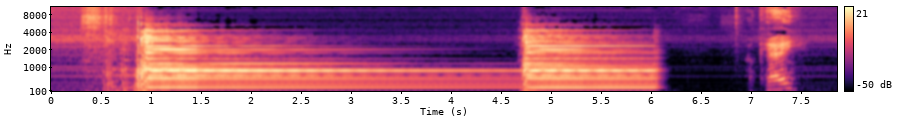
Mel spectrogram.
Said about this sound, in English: Almost like a flanger. So you can hear though that it is real useful.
